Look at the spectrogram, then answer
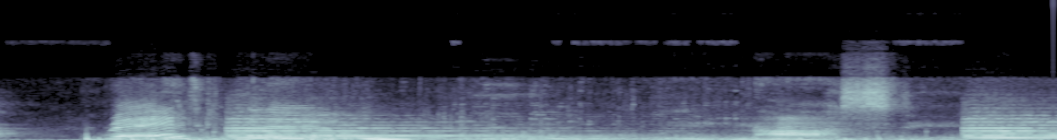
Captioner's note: Red, blue *swallow sound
